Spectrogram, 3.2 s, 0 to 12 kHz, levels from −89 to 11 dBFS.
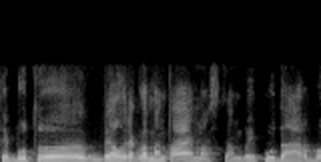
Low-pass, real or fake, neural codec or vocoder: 7.2 kHz; real; none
